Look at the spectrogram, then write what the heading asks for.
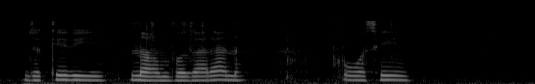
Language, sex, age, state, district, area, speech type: Dogri, female, 30-45, Jammu and Kashmir, Udhampur, rural, spontaneous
